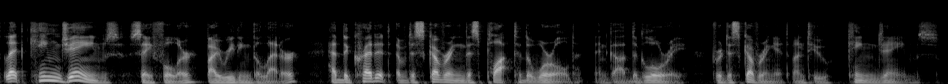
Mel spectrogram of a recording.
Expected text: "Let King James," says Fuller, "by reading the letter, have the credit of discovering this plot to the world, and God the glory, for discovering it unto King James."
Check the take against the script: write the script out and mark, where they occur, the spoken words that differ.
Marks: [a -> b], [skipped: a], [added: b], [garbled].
"Let King James," [says -> say] Fuller, "by reading the letter, [have -> had] the credit of discovering this plot to the world, and God the glory, for discovering it unto King James."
